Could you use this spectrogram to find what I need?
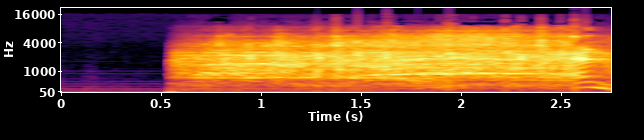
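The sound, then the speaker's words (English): A huge crowd roars and cheers at a Donald Trump rally in Fayetteville, North Carolina. The roar bursts in after a short silence and stays loud and dense for about two seconds before easing slightly. “Fayetteville, North Carolina. Here is Donald Trump closing out that event. Again, a humongous crowd roaring”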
